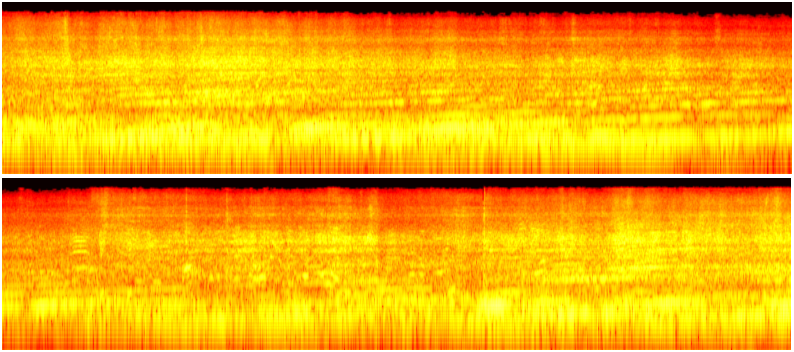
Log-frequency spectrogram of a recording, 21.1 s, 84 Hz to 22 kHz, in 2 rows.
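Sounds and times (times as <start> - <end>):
race car engines accelerating: 0.0 - 21.0.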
